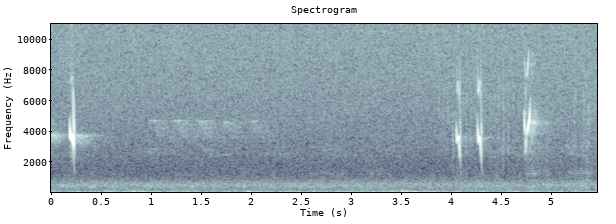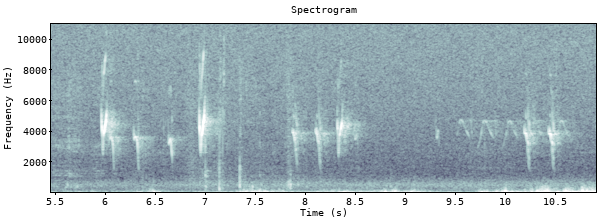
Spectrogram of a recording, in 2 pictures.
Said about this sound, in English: So, pointing out the wild bird. In flight. Lone bird. Wild.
